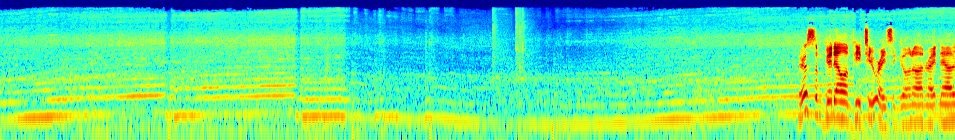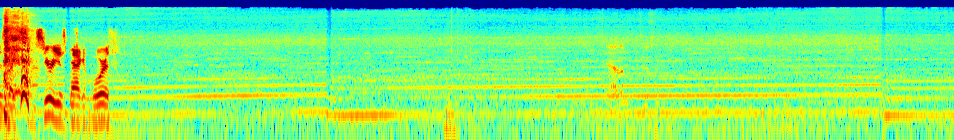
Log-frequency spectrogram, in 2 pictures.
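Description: A racing car engine drones steadily, rising and falling in pitch as the gears change.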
